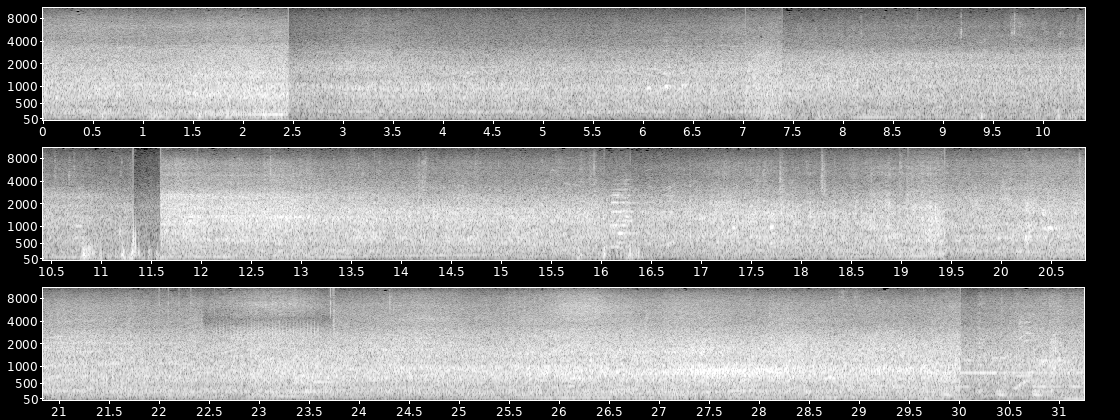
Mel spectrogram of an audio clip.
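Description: City street traffic: cars and trucks passing on the road, with engine and tyre noise. The sound changes abruptly twice, about two and eleven seconds in.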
